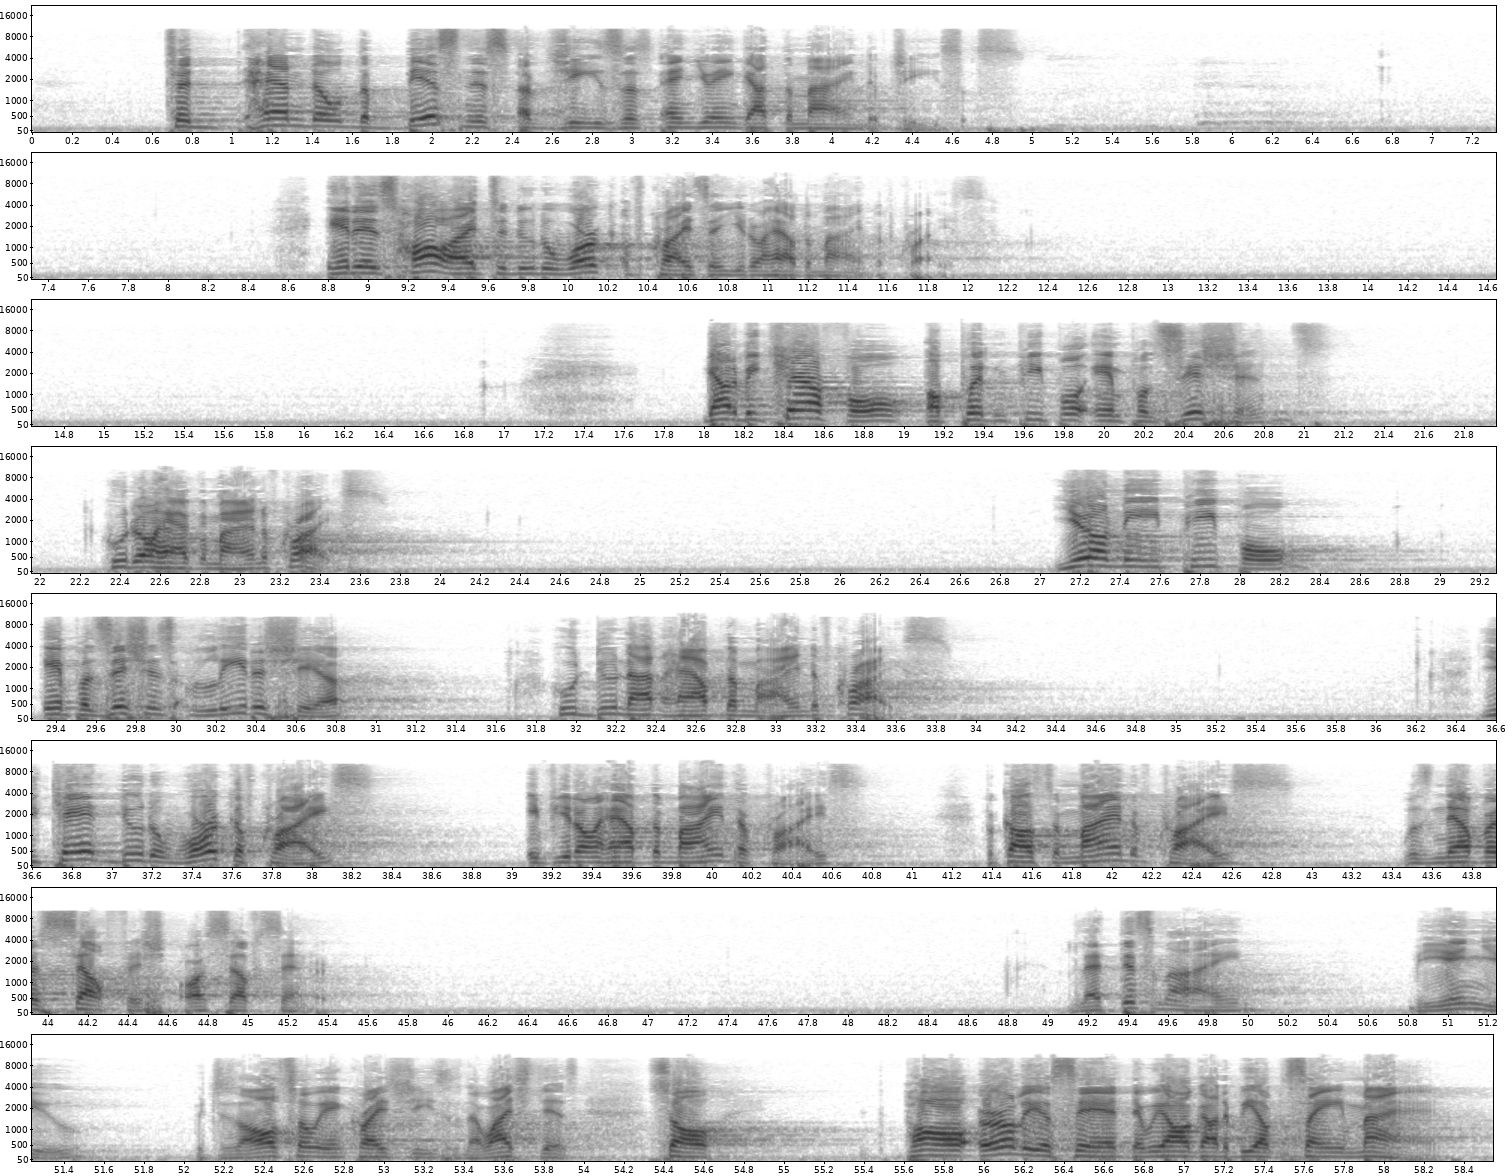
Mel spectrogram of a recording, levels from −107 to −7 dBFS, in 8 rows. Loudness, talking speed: -35 LUFS, 120 wpm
